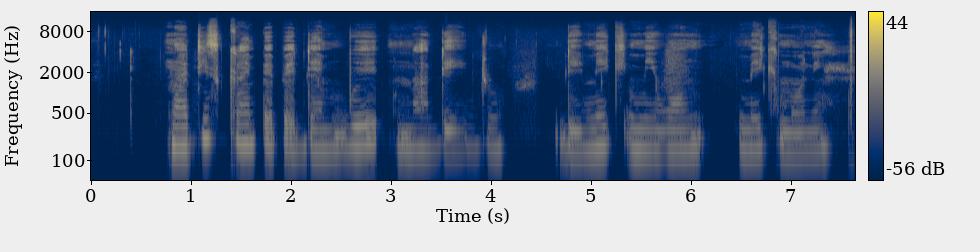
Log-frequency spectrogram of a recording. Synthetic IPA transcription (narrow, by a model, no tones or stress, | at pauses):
nadiskɾãnpɛpɛdɛmwe | nadedu | demekmiwɔ̃n | mekmɔni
